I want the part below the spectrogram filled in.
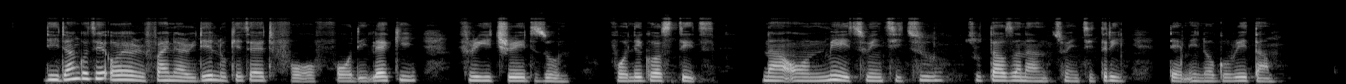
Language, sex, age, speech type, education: Nigerian Pidgin, female, 30-45, spontaneous, tertiary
